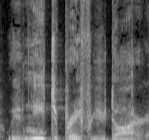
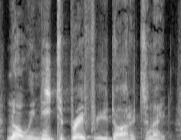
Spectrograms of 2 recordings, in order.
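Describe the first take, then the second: First: Soft, low, discreet request; hushed urging. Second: Firm, full-voiced urging; acted insistence. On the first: Retold or imitated. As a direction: urge it quietly, under the service. Note passed discreetly to pastor. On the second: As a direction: press the request, no longer hushed. The request repeated insistently.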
